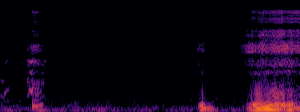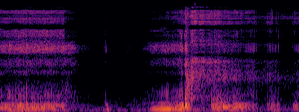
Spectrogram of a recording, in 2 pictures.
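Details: Sleeping dog gives two loud, rough, rattling snores on drawn-out breaths with quiet breathing between, described as anime-like; ordinary dog snoring.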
